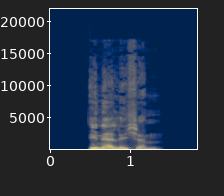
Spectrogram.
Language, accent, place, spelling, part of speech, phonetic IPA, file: German, Germany, Berlin, innerlichem, adjective, [ˈɪnɐlɪçm̩], De-innerlichem.ogg
- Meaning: strong dative masculine/neuter singular of innerlich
